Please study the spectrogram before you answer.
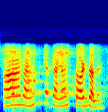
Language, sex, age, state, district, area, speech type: Goan Konkani, female, 30-45, Goa, Ponda, rural, conversation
